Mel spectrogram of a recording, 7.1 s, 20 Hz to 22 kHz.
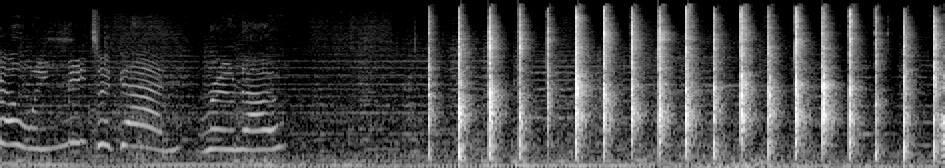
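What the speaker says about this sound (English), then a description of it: "Applause. Applause." A short burst of synthetic voice-like chirps, then a steady run of about twenty sharp, evenly spaced claps of applause, loud and close, in the video game The Great Ace Attorney 2.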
